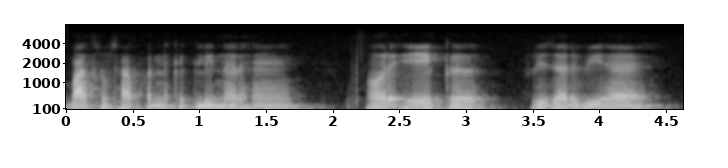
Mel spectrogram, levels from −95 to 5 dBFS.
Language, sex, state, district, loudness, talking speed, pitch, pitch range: Hindi, male, Jharkhand, Ranchi, -21 LUFS, 170 wpm, 115 Hz, 110-115 Hz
